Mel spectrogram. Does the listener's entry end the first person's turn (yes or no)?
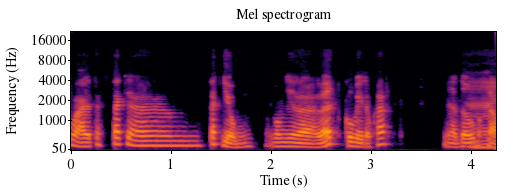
yes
